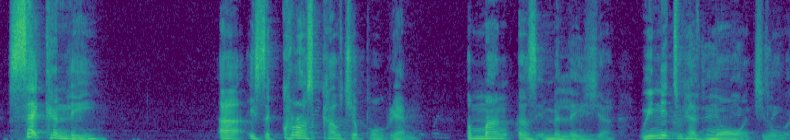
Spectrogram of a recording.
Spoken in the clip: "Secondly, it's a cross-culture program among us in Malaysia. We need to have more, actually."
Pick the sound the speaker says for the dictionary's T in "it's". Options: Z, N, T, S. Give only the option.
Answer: T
